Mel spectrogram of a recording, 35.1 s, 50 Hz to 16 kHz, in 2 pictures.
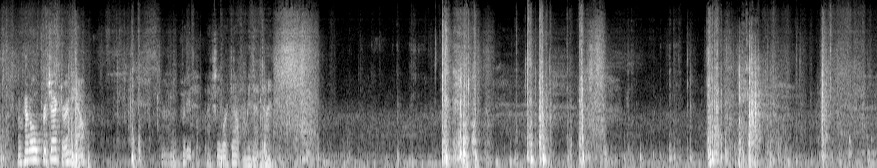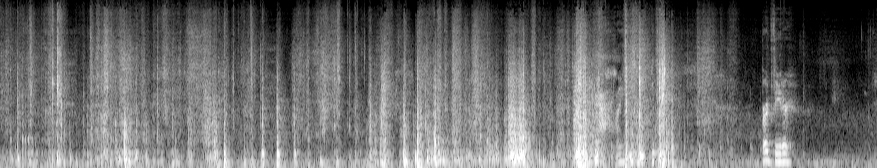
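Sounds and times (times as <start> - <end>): knocks and thunks in cardboard box: 0.0 - 4.0, 8.8 - 32.1
rustling: 0.0 - 32.4.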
